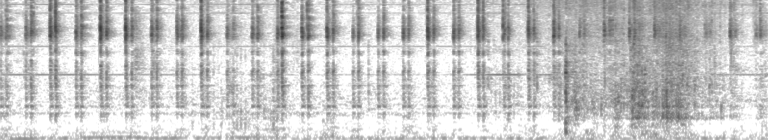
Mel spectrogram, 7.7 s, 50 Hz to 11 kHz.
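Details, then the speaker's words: Priming the diesel (DPF) additive tank pump on a 2014 Peugeot Partner 1.6 HDi after tank replacement: steady rapid ticking, about four per second, as the pump primes fluid; healthy normal operation. "So now what we've done, if you can hear, we have activated the um pump for the diesel additive tank."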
